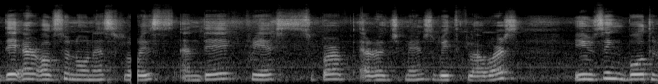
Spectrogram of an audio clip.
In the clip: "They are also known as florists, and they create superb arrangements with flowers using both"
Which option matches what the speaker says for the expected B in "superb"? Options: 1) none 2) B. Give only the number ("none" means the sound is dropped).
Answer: 2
